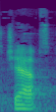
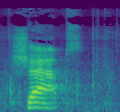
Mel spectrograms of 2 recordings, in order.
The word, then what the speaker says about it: chaps: And what's real common is people calling Chaps, Chaps. It's spelled C-H-A-P, which a lot of people translate as Chaps, but the C soft because it's Spanish. And it's short for chaparreros.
